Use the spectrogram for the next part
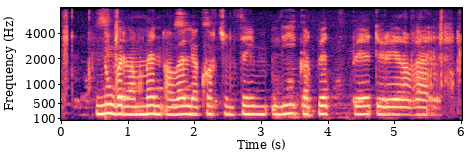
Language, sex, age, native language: Icelandic, female, 30-39, Icelandic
